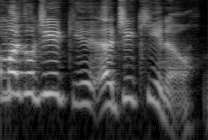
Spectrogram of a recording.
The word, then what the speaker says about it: Giacchino: Is that how you say his name? Giacchino? – Oh, Michael Giacchino. – Giacchino.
